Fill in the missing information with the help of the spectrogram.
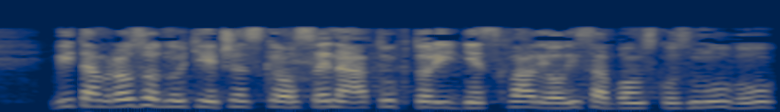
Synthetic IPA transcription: ʋiːt̪amɾɔzɦɔd̪nucɪɛt͡ʃɛskɛɦɔsɛnaːt̪ukt̪ɔɾiːd̪ɲɛsxʋaːlillisabɔnskuzmluʋu

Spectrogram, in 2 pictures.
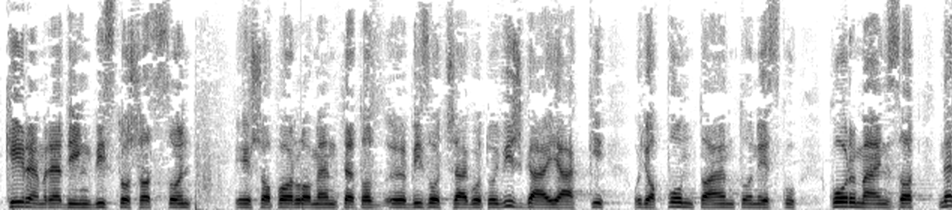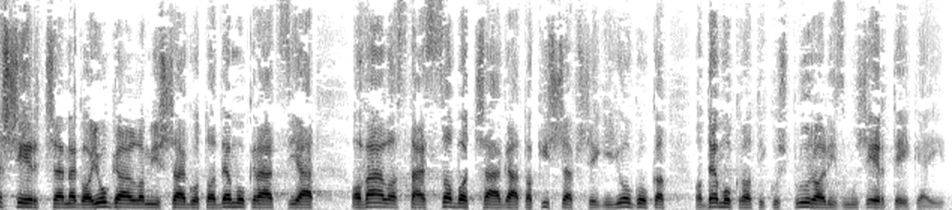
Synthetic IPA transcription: keːɾɛmrɛd̪iŋɡbist̪o̞ʃɒsːo̞ɲ | eːʃɒpɒrlɒmɛnt̪ɛt̪ɒbizo̞t͡ʃːaːɡo̞t̪hoɟʋiʒɡaːjːaːkːi | ho̞ɟɒpo̞nt̪ɒant̪o̞nesku | ko̞rmaːɲzɒt̪nɛʃeːrt͡ʃɛmɛɡɒjo̞ɡaːlːɒmiʃaːɡo̞t̪ɒd̪ɛmo̞kraːt̪sijaːt̪ | ɒvaːlɒst̪aːʃsɒbɒt͡ʃːaːɡaːt̪ɒkiʃːɛpʃeːɡijo̞ɡo̞kɒt̪ | ɒd̪ɛmo̞krɒt̪ikuʃpluɾɒlizmuʃeːrt̪eːkɛ̰jḭt̪

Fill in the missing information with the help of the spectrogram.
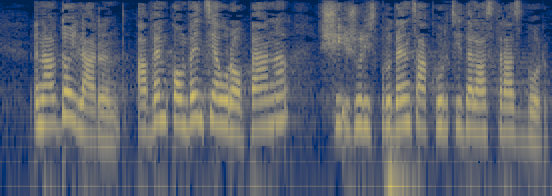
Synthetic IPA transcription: ɨ̰nald̪o̞jleaɾɨnd̪ave̞mko̞nve̞nt̪sijeeuɾo̞peanə | ʃiʒuɾispɾud̪e̞nt̪sakurt̪sijd̪e̞last̪ɾazburɡ̥

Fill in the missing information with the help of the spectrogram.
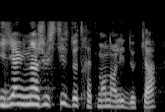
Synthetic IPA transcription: ilijaynɛ̃ʒyst̪isd̪ət̪χɛt̪mɑ̃d̪ɑ̃led̪økʲa

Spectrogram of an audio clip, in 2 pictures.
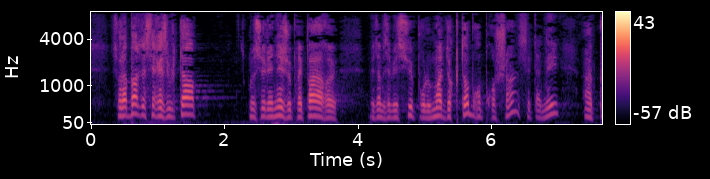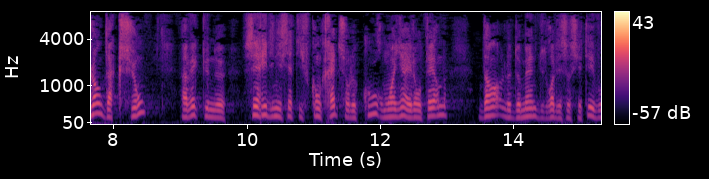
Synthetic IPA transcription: syʁlabazd̪əseʁezylt̪a | məsjølenɛʒəpχepaʁ | med̪amzemesjøpuʁləmwad̪ɔkt̪ɔbʁəpχɔʃɛ̃sɛt̪ane | ɛ̃plɑ̃d̪aksjɔ̃ | avɛkyn | seʁid̪inisjat̪ivkɔ̃kχɛt̪syʁləkʰuʁmwajɛ̃elɔ̃t̪ɛʁm | d̪ɑ̃ləd̪ɔmɛnd̪yd̪ʁwad̪esɔsjet̪evu

